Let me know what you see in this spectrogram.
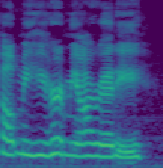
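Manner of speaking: put-on tiny girl's high-pitched voice. Retelling how the leprechaun tricks the cops with a voice, in a little girl voice. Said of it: "it makes it like a little girl".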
